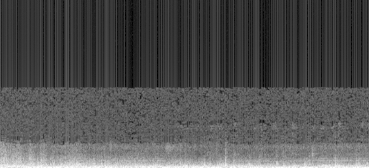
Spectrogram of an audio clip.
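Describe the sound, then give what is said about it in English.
A loud, deep rumble of thunder following a lightning flash at sundown, with clouded sky and rising wind, rolls on steadily for several seconds, heavy in the low end with a rough, churning texture and no voices. “The rain held off, but there was an occasional lightning flash and its answering thunder.”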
